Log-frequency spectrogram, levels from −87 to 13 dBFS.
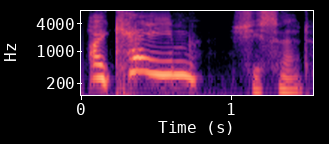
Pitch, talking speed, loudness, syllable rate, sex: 260 Hz, 155 wpm, -15 LUFS, 3.2 syllables/s, male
